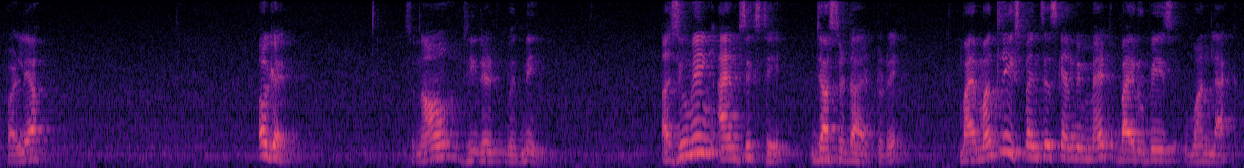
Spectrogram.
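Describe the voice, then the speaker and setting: A man's voice: on the high side, echoey room, a little hiss or hum. A man with an Indian accent teaching a finance class, mixing Hindi into his English, repeating key points and asking the class questions.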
